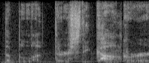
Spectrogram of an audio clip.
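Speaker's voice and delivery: hushed near whisper, low and breathy. Insisting the card's name must be spoken this way: hushed tones. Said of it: "You have to say it real low. You have to speak his name in hushed tones".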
